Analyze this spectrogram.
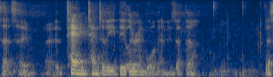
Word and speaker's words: Illyrian: My tongue wants to say the Illyrian War, but everybody says Iranian War. What's the pronunciation? It's Illyrian. Illyrian.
